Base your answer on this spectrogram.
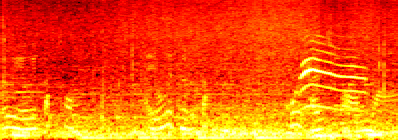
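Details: In a Jeju home, a woman talks softly to a house cat while wiping its face. Near the end the cat answers with one clear, drawn-out meow that dips in pitch.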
